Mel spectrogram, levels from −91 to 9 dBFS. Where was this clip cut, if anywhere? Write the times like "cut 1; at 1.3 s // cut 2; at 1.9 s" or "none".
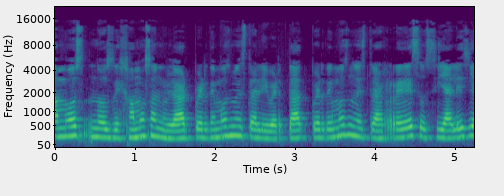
none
